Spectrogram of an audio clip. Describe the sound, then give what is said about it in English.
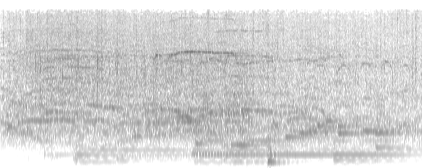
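A crowd claps steadily, a dense, continuous wash of hand clapping with some cheering, while sustained keyboard chords play underneath and shift every couple of seconds. “You can clap your hands better than that.”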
